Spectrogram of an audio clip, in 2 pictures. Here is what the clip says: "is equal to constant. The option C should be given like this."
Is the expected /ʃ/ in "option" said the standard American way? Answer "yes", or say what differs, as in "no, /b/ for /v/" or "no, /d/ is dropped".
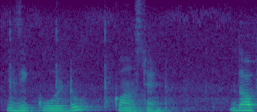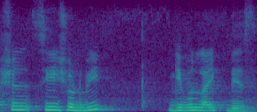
yes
